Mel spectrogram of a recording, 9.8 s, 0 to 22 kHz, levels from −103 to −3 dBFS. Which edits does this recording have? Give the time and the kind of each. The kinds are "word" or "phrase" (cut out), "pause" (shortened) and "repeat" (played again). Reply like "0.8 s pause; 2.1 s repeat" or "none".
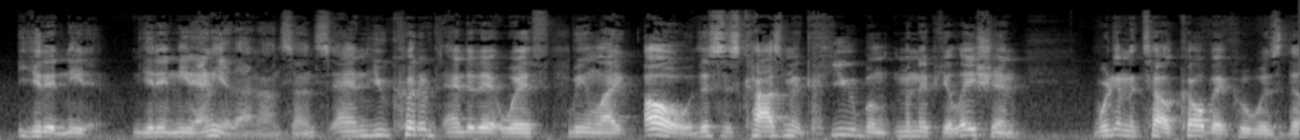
3.3 s word; 4.3 s word; 8.4 s word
